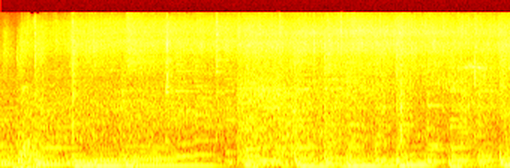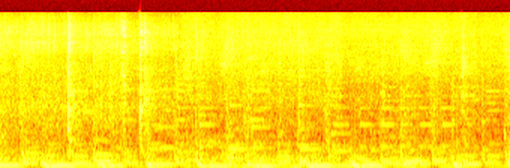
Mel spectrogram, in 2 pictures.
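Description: Food sizzling and frying on hot cast-iron pans and in a wok, stirred with a metal spatula, with a few sharp clicks along the way. Background music with a steady, stepping bass line plays underneath.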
